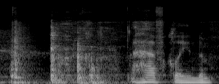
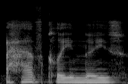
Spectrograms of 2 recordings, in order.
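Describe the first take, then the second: First: "have" leaned on, slow and insistent; slow, defensive "I have cleaned them" with weight on "have"; stress on have. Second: Said in the usual way. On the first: Real, not acted. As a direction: hit "have" to insist it's true. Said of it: "I promise". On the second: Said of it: "I have cleaned them, I promise".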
